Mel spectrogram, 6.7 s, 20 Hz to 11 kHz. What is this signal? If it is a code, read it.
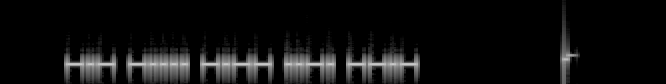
Morse code, heard as a keyed tone, about 23 wpm, 700 Hz. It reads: K6YFQ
